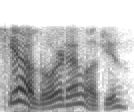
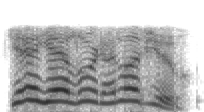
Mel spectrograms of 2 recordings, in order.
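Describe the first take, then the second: First: Lightly acted, readily given yes; mildly acted eager reassurance; easy assurance. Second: High, loud, exasperated assurance; acted-out irritated yes, pitched way up; impatient insistence. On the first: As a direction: answer readily, a little higher. Peter's first, easy answer. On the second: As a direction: insist as if pestered by the question. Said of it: "What's your problem?".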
